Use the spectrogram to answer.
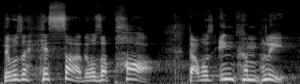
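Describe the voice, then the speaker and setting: A British man from the United Kingdom gives a religious talk as a preacher, in a lively, slangy way, acting out the voices he quotes. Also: high voice, normal speed. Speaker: Islamic preacher.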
